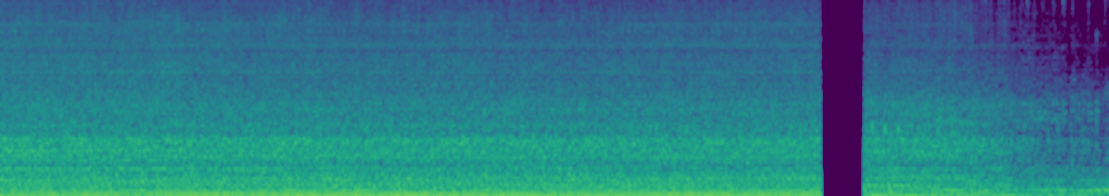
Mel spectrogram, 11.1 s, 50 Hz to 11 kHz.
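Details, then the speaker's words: 1993 Jeep Wrangler YJ 2.5L during ignition timing setting, about 8 degrees; uneven, lumpy idle with an irregular low thump, the engine idles rough. Owner suspects a vacuum leak or exhaust leak. "Well, see, that's what I've been dealing with."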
